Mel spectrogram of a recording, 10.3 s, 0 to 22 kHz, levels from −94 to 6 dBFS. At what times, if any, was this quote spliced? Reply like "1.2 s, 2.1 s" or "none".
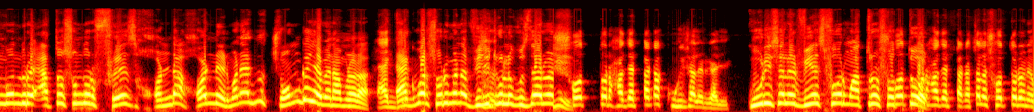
5.6 s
